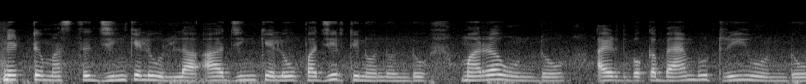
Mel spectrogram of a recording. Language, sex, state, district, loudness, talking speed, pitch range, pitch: Tulu, female, Karnataka, Dakshina Kannada, -19 LUFS, 110 wpm, 175-205 Hz, 190 Hz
